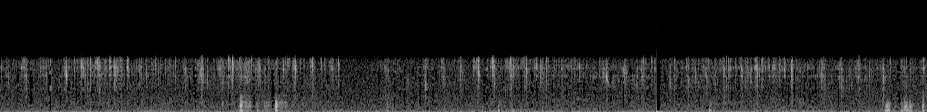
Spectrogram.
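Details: Wild hedgehog eating at a UK garden feeding station in Somerset: scattered crunching and smacking sounds, a few clustered bursts of chewing, otherwise quiet hissy background.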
